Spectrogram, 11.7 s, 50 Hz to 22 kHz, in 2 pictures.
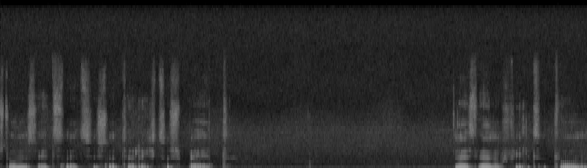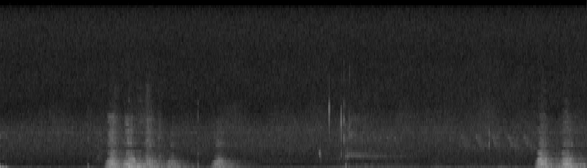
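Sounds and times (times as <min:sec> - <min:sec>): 
speech: 0:00.0 - 0:02.4, 0:04.5 - 0:06.0, 0:07.1 - 0:07.5
neighbour's dog barking: 0:06.9 - 0:08.5, 0:11.2 - 0:11.7.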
